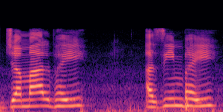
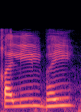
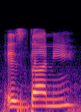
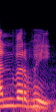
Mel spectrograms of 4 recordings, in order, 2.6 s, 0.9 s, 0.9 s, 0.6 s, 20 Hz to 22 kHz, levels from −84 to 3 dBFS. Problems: none marked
